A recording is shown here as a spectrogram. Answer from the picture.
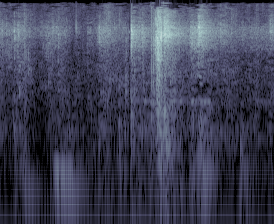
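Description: Hands rubbing and massaging butter and spices into a raw lamb shoulder in a stainless steel bowl: soft, wet squelching, with a few sharper smacks about a second in.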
